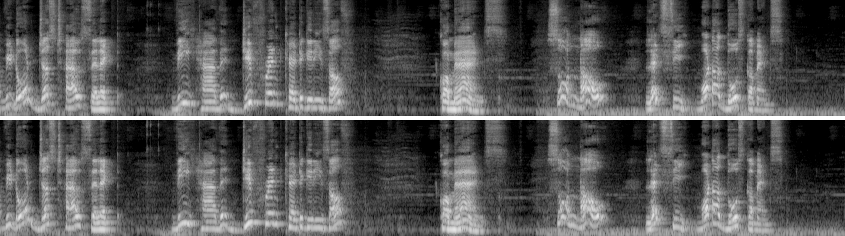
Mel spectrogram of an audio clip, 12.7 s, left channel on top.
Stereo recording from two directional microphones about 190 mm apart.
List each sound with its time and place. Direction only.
0.1 s speech: 35° left (ahead or behind)
6.6 s speech: 40° left (ahead or behind)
